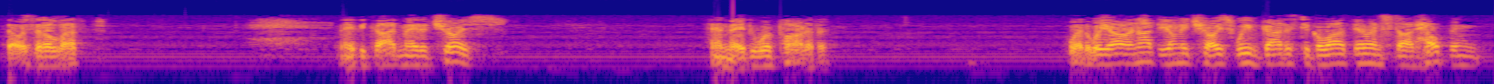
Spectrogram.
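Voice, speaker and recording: An actor playing a steady, protective survivor of a plague, halting yet earnest and reassuring in a gothic radio drama. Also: male voice, mid-range voice, creaky, husky. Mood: weary hope. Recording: muffled, noisy old radio drama.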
